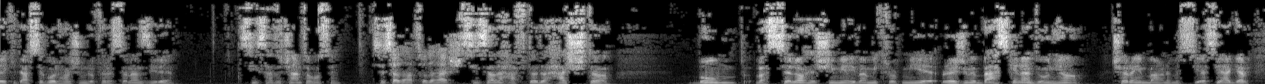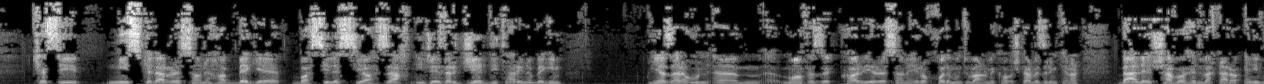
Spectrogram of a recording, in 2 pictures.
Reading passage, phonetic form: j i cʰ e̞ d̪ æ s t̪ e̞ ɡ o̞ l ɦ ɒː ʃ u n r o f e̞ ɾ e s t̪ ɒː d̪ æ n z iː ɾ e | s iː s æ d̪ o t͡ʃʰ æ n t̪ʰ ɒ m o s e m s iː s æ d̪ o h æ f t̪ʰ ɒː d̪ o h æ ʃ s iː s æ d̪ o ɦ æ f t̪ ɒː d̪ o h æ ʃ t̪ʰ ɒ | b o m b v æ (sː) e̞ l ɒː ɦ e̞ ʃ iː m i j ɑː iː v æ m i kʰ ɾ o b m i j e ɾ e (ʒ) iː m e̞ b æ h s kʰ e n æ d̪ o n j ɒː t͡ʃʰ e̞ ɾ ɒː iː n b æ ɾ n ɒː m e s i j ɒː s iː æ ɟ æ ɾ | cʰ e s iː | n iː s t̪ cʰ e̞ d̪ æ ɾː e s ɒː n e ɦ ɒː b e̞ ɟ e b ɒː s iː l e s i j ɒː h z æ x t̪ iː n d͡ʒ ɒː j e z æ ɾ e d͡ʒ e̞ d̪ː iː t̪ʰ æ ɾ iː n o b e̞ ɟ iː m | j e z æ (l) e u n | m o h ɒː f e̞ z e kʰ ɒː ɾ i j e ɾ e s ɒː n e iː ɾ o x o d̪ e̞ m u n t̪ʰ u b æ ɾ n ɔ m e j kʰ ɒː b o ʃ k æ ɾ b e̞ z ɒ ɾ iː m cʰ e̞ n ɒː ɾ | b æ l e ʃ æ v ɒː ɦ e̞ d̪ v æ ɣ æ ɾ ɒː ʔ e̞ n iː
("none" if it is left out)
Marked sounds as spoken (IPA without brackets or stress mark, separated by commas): s, ʒ, ɾ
